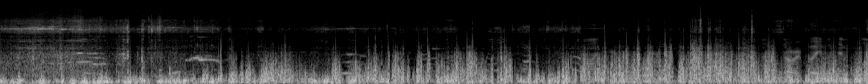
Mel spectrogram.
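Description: Wind buffeting the microphone, with scattered knocks and bumps as children climb into a kayak from a dock. Children's voices are heard in the first two seconds.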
